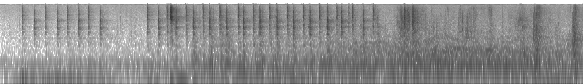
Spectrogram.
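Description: Passenger lift machinery and sliding doors making a fast, even clicking that builds into a dense mechanical rattle, with a few louder knocks near the end.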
